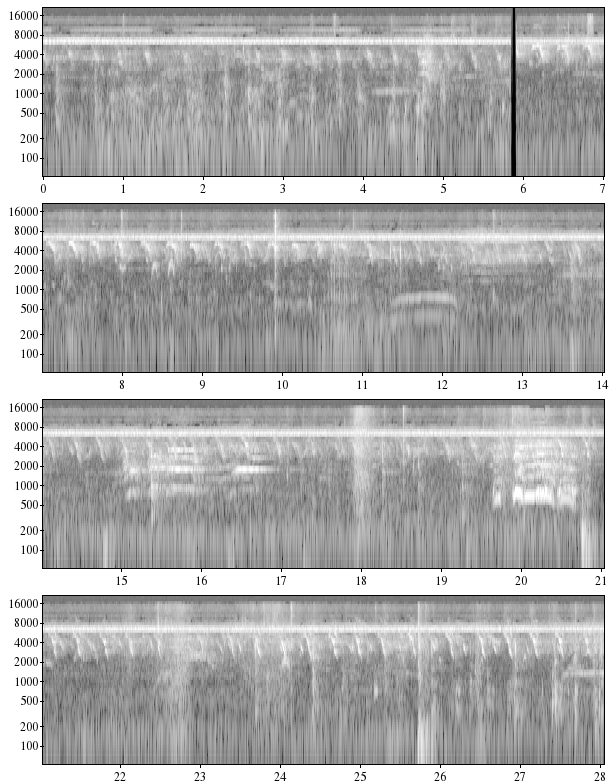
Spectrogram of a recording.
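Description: Free-range chickens: a rooster crows once about twenty seconds in, with scattered faint clucks and calls around it, over a steady high-pitched insect drone.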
